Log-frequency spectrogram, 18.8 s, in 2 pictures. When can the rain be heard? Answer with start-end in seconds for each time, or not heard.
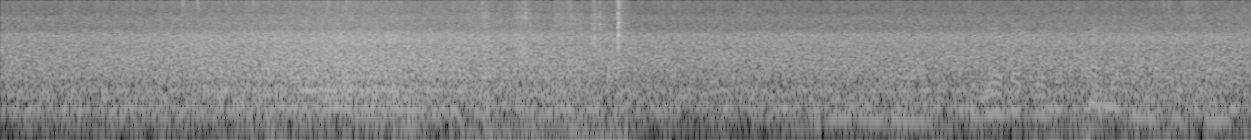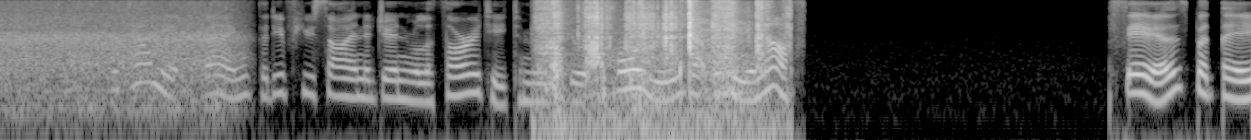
0.0-11.3.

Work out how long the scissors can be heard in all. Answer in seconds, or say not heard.
3 s.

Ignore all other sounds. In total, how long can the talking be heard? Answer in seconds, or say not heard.
9 s.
